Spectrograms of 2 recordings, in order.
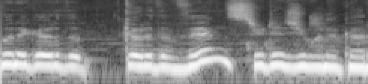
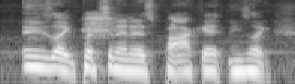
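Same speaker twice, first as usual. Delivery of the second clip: normal talking voice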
